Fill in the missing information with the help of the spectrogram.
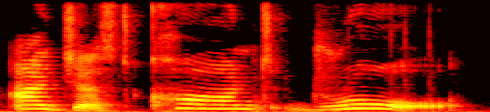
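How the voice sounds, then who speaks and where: A woman's voice: high-pitched, animated, drawn-out words, fairly bright tone, pitched above the performer's own voice, exaggerated voice. A woman voicing a discouraged but stubborn young girl in art class from a storybook, blunt and emphatic. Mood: sullen.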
